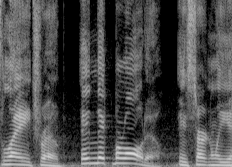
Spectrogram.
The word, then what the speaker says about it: Latrobe: Latrobe.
